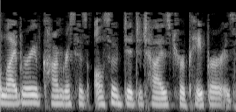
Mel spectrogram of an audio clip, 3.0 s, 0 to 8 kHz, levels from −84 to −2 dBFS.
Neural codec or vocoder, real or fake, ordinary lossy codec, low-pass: none; real; MP3, 24 kbps; 7.2 kHz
